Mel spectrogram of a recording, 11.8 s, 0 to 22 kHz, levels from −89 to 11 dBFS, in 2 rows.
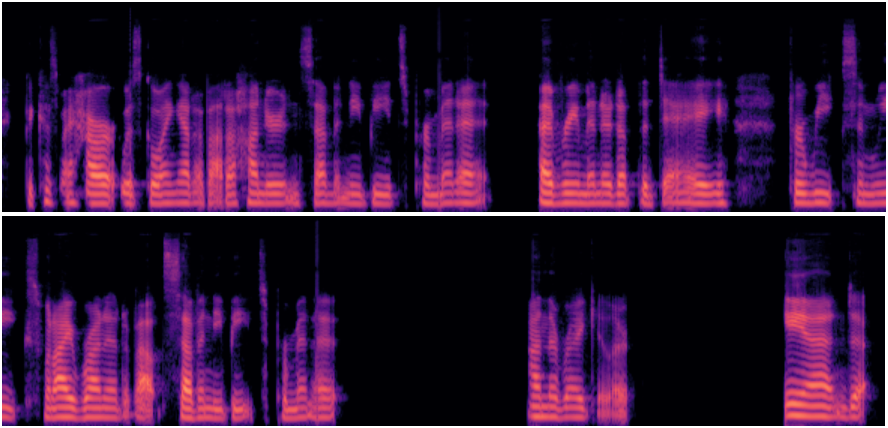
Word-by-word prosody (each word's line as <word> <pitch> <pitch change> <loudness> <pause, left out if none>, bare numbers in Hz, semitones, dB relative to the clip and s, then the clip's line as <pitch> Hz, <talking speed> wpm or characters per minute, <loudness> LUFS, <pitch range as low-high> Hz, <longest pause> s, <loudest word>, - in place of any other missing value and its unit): because 215 -3 -7
my 185 - -3
heart 175 -1 +5
was 185 - -1
going 180 +1 0
at 185 - 0
about - - -2
170 180 0 -2
beats 170 -1 -6
per 175 - -7
minute, 185 +2 -2 0.3
every 185 -1 +5
minute 180 0 -1
of 175 - 0
the 170 - -1
day, 175 +2 0 0.4
for 185 - +2
weeks 180 -2 -5
and 180 -1 -4
weeks, 180 -2 -7
when 180 - +3
I 185 0 +8
run 180 +1 +2
at 175 -1 -3
about - - +1
70 175 -1 +3
beats 160 0 -6
per 165 - -7
minute 175 +1 -3 1.3
on 190 -1 +2
the 185 - 0
regular. 180 -1 -4 1.0
And 195 -3 +6
180 Hz, 170 wpm, -23 LUFS, 175-185 Hz, 1.3 s, I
